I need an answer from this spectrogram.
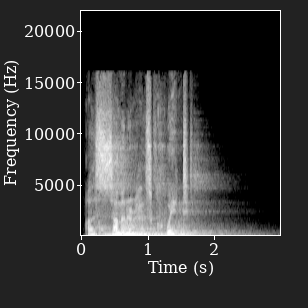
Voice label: female, On Leave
